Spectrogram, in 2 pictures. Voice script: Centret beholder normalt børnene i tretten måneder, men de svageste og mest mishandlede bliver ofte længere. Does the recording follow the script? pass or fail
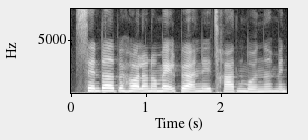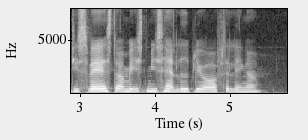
pass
